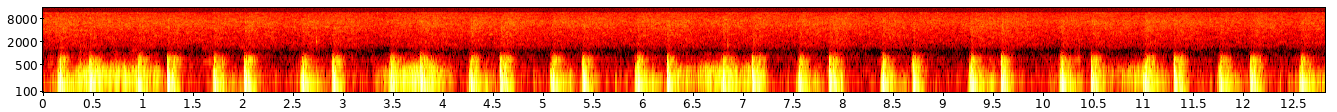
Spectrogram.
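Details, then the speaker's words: Normal heart, second sound splitting with inspiration and single with expiration: faint, short midsystolic murmur between paired heart sounds, typical of an innocent pulmonic systolic murmur. "now listen carefully for a faint murmur in midy it is short in duration and is typical of an innocent pulmonic systolic merma"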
